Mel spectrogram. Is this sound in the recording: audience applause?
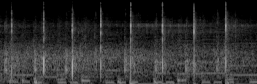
yes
